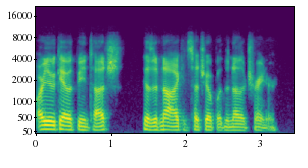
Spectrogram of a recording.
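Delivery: ordinary talk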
